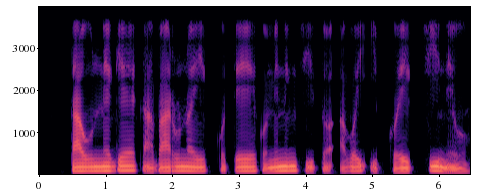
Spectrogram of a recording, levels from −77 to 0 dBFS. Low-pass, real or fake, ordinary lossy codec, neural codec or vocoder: 3.6 kHz; real; none; none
